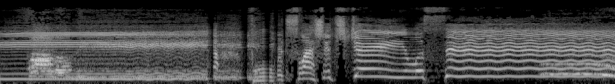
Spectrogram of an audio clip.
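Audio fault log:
2.07–3.53 s, repeated packet loss (robotic sound): ten short dropouts arrive in quick succession, the longest 58 ms, with about 320 ms missing in total. Most holes are patched by stretching the preceding sound, filling roughly 295 ms and about a fifth of the stretch, which gives the choppy, robotic texture. On a spectrogram, the gaps appear as smeared, repeated vertical bands with frozen harmonics; the waveform shows looped, self-similar cycles and abrupt joins.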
